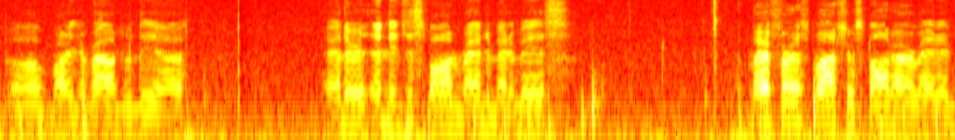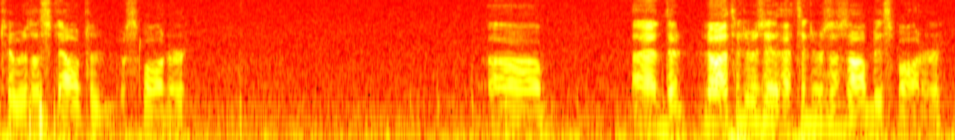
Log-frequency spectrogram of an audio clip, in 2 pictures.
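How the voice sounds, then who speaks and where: A man's voice: on the high side, fairly even intonation, moderate pace, pauses often, background noise. Chatty, cussing gameplay commentator man. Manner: rambling, swears often, filler-heavy, talks to viewers. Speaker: let's play host.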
